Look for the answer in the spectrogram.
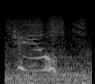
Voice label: killed, grunts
